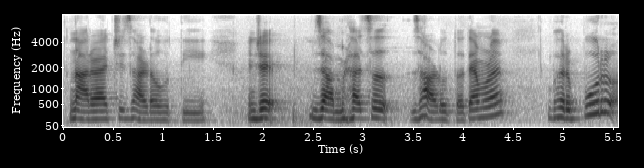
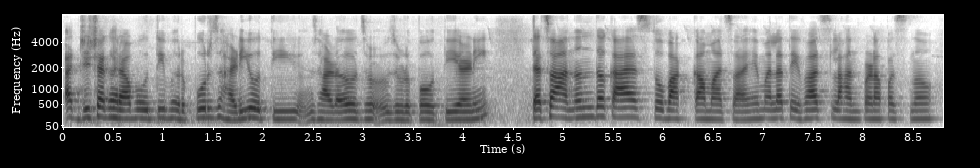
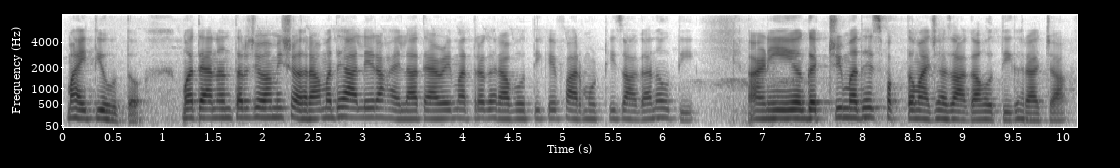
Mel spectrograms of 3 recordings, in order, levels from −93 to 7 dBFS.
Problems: none marked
